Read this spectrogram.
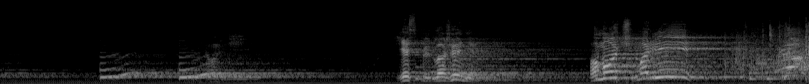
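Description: A middle-aged man speaks loudly and with animation.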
